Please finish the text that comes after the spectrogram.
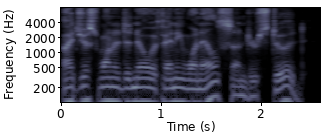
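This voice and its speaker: Man as a discreet, quietly probing woman visitor. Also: deep voice, expressive, moderate pace, dry recording, clean studio sound, voice pushed up.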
